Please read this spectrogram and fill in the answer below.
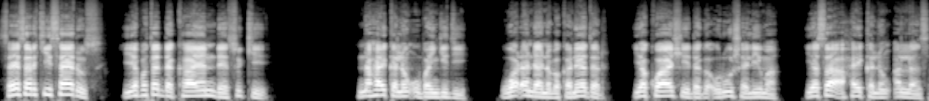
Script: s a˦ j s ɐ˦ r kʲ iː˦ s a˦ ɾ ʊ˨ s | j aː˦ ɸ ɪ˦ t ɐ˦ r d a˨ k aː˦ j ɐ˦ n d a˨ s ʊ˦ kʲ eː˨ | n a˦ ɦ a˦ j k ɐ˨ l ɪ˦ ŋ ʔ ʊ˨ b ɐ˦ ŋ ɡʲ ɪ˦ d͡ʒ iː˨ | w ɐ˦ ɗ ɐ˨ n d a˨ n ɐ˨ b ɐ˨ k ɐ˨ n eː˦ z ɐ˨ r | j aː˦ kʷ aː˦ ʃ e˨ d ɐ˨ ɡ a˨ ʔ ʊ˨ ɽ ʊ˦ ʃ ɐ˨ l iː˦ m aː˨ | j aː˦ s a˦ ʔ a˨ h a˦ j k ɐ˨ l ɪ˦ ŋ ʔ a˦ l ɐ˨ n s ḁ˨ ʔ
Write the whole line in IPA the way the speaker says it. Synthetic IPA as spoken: s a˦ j s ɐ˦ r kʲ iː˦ s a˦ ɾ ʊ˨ s | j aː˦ ɸ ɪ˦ t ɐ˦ r d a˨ k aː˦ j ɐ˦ n d a˨ s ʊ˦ kʲ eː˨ | n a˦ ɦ a˦ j k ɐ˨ l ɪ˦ ŋ ʔ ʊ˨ b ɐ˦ ŋ ɡʲ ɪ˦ d͡ʒ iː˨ | w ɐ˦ ɗ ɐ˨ n d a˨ n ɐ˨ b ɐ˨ k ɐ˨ n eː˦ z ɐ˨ r | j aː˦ kʷ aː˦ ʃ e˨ d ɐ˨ ɡ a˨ ʔ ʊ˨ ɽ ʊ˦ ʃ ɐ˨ l iː˦ m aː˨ | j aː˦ s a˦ ʔ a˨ h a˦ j k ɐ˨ l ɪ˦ ŋ ʔ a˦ lː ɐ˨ n s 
